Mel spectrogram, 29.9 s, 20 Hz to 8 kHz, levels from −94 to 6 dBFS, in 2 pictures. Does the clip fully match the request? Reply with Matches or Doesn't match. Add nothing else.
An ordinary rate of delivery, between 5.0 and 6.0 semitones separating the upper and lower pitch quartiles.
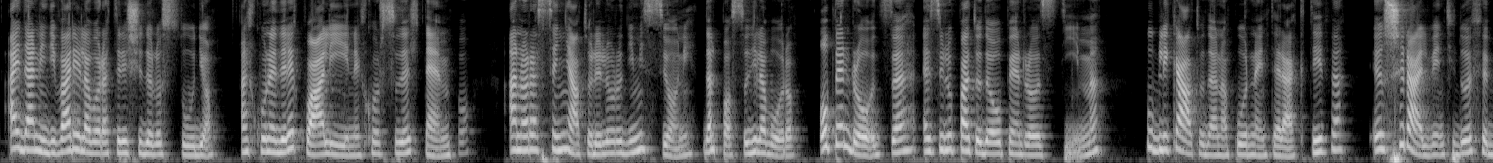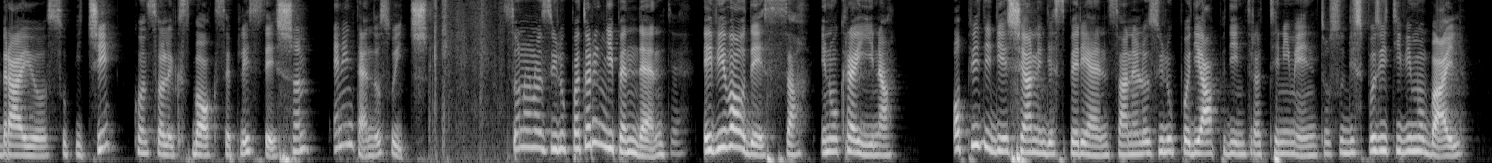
Matches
